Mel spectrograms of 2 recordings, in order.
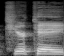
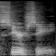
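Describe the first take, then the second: First: The name begins with a hard K sound. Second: The name begins with a soft S sound. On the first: This is the Greek form of the name. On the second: This is the usual English form of the name.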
